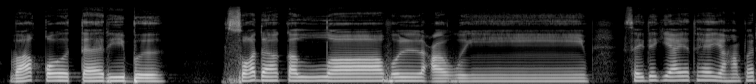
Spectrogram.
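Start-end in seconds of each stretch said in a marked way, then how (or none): 0.1-1.4 "واقترب" slow and louder, with a thin r; light r. Shown as a demonstration. Teacher to students: slow, light r. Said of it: "را پتلا پڑا جائے گا". 2.3-5.9 slow, louder closing chant; slow recitation. Shown as a demonstration. Teacher to students: slow solemn chant.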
